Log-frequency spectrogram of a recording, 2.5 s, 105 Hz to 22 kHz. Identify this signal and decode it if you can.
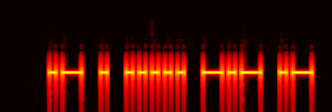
Morse code, heard as a keyed tone, about 25 wpm, 700 Hz. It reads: AE5KA
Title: NA SOTA Activator Callsigns 25wpm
